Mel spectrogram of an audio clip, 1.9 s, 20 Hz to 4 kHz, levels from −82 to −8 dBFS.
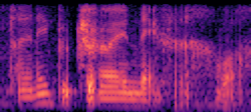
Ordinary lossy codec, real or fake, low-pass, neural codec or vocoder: none; fake; 3.6 kHz; codec, 16 kHz, 2 kbps, X-Codec, HuBERT features, trained on general audio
